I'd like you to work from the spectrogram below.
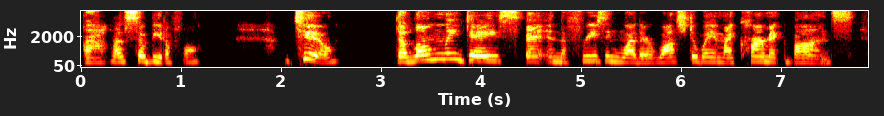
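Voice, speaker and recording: A woman's voice: medium pitch, measured pace, no echo. A woman co-hosting a live talk, reading spiritual quotes aloud with emphatic delivery.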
